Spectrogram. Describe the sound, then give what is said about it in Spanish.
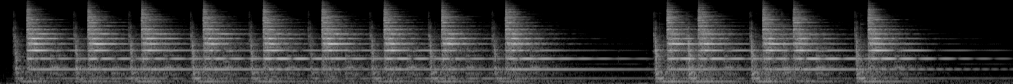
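Mine shaft signal bell struck for the fifth level: a long run of evenly spaced, ringing metallic strikes, a pause, then a shorter run of strikes, each note ringing on between hits. “Son los toques del embrague más los de la planta. Para la planta quinta, nueve toques más cinco.”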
